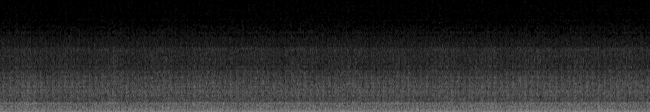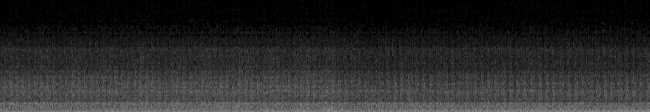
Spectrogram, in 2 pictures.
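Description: Backhoe's diesel engine idling steadily, heard from the operator's cab; its low note shifts slightly about twenty seconds in.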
